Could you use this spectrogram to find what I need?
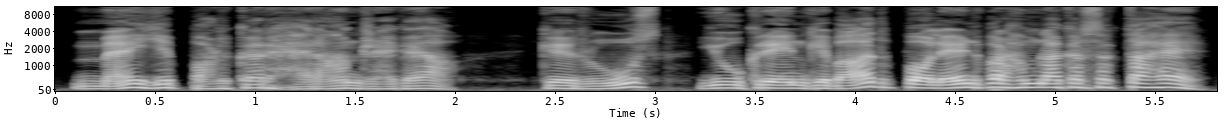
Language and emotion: Urdu, surprised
